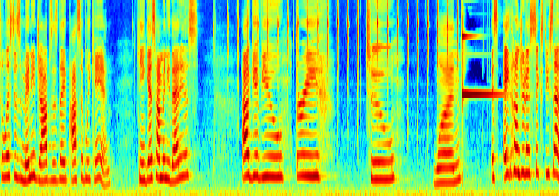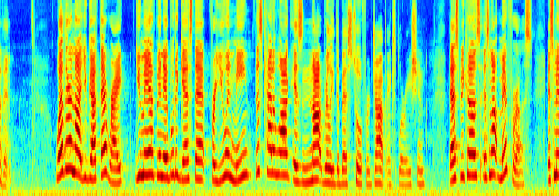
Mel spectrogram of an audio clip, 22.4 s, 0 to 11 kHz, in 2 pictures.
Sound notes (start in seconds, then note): 8.1 clock ticking; 9.2 bell ringing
